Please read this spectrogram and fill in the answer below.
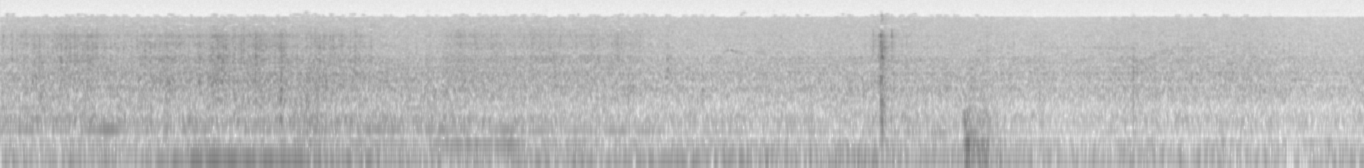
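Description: Plastic bubble wrap rustling and crinkling as it is handled, with two sharp clicks a little past the middle. A low rumble runs underneath, strongest in the first few seconds.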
